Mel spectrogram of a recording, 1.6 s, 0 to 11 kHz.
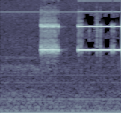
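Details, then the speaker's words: Orion R545A radio under restoration, tuning gang checked with meter on continuity: silence, then a short high beep and steady tone at the end of capacitor travel, showing a short, possibly multiple shorts, in the suspected tuning gang. "when I go all the way to the end there's yet again a short circuit so yes this tuning gang and it's the one I said I suspected does have a short or maybe even multiple shorts"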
